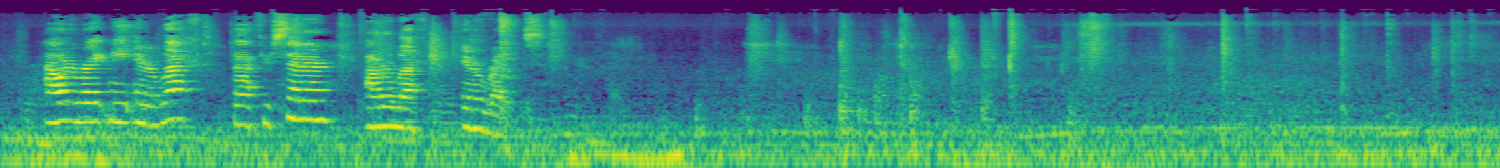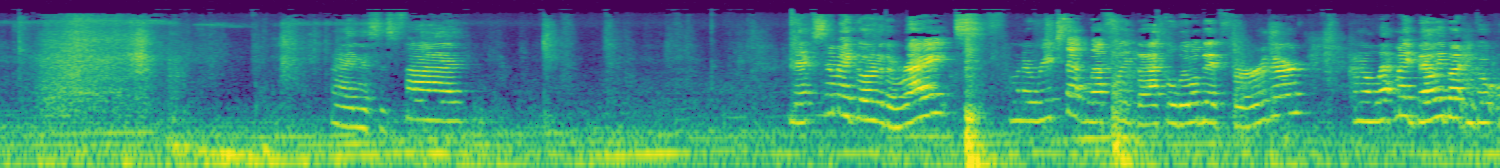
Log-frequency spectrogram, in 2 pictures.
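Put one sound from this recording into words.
A woman speaks calmly and gently nearby, with pauses.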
